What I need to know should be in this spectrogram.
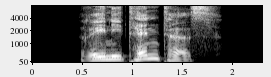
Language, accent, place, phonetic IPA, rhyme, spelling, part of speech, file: German, Germany, Berlin, [ʁeniˈtɛntəs], -ɛntəs, renitentes, adjective, De-renitentes.ogg
- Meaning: strong/mixed nominative/accusative neuter singular of renitent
